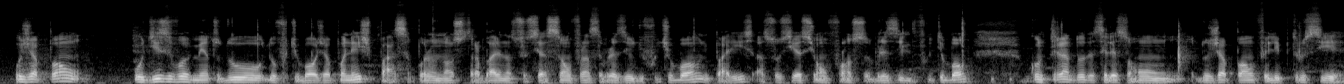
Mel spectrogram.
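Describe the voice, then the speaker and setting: With noticeable background noise around him, this man keeps a moderate pace, a fairly low pitch, and fairly even intonation. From Rio de Janeiro, Brazil. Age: 60s. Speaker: former footballer and football coach. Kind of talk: casual video monologue. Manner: halting, many fillers.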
